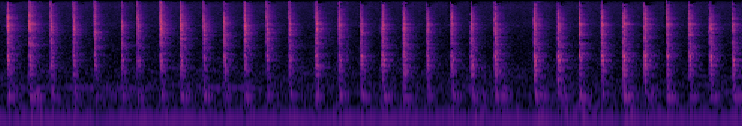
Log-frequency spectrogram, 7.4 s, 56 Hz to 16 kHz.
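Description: Fingernails scratch and tap along the slotted rim of a hollow, purple, cylindrical plastic holder from an old tattoo kit case. About 33 sharp, bright clicks follow one another at a fairly steady, quick pace, each dying away almost instantly, with faint scraping between them over a low steady hum.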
